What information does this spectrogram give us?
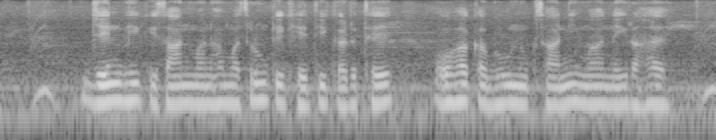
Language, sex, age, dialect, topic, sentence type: Chhattisgarhi, male, 18-24, Western/Budati/Khatahi, agriculture, statement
